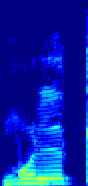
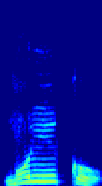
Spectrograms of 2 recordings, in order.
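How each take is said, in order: First: The word ends on a bare k consonant. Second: The word ends with a short u vowel.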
